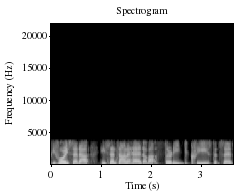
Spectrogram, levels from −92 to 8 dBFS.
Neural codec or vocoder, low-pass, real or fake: none; 3.6 kHz; real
